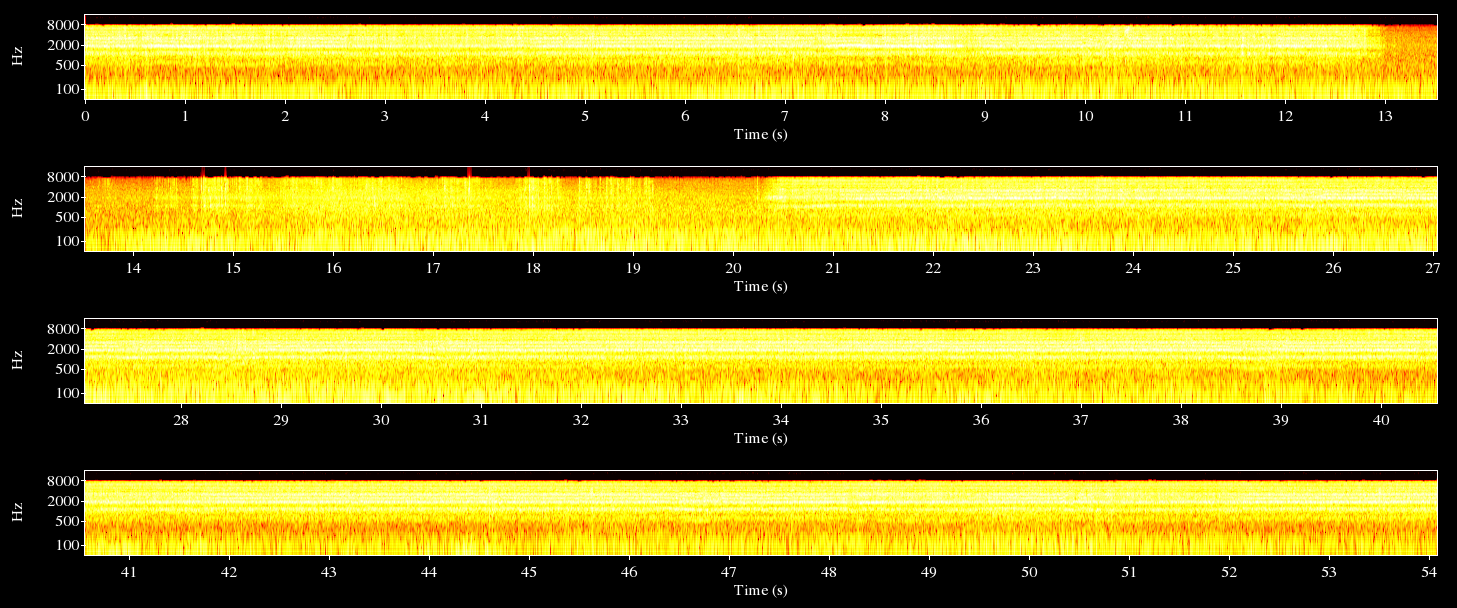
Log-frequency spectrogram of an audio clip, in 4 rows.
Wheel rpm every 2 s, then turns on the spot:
160, 160, 160, 160, 160, 160, 70, 30, 20, 10, 110, 160, 160, 160, 160, 160, 160, 160, 160, 160, 160, 160, 160, 160, 160, 160, 160.
14-18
